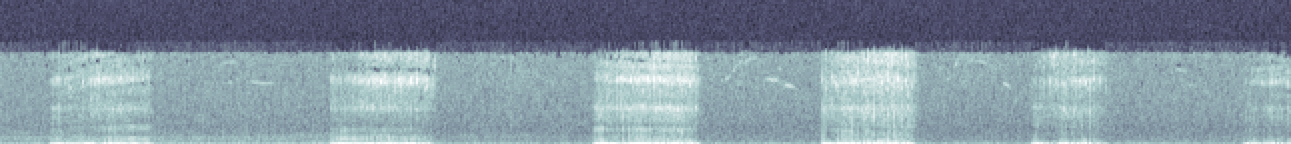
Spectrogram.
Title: KUCING NGOROK LUCU (Funny Cat Snoring)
